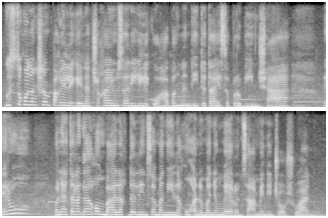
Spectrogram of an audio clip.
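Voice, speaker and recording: Highish-voiced, sweet young city woman played by actress. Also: quick pace, fairly bright tone, lightly acted. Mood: teasing denial. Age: young adult. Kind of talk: Tagalog audio drama acting. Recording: music behind.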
